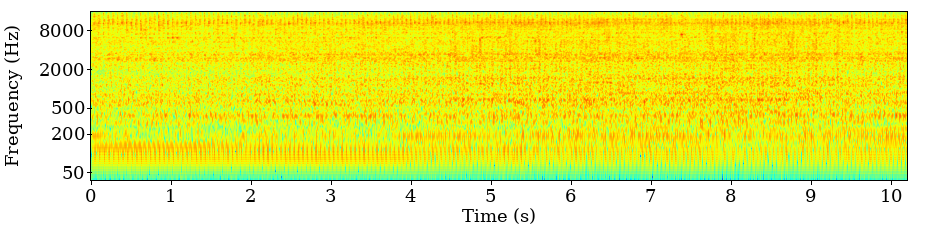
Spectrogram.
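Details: Snowblower small engine on a final run after its tire repair, before returning it to the owner. Steady, even chatter at constant speed with no stumbles or surging; idling normally.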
